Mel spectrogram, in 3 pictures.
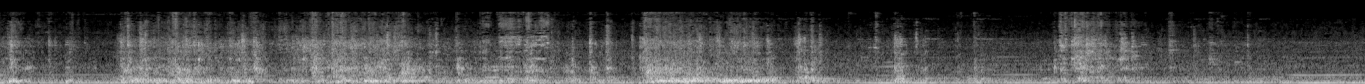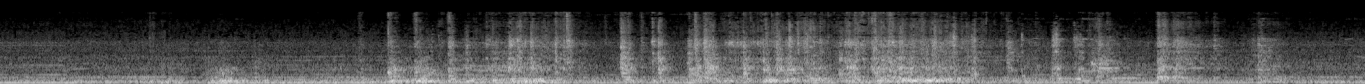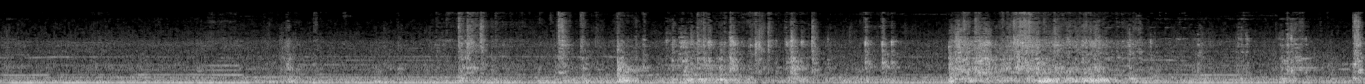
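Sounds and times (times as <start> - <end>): metal crunching clanks: 0.0 - 12.3, 17.2 - 26.6, 31.7 - 40.9
metal knocks and clanks: 17.5 - 26.6.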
